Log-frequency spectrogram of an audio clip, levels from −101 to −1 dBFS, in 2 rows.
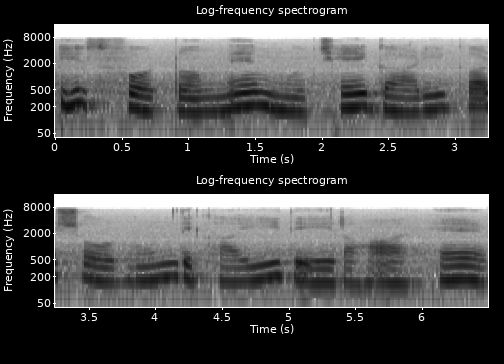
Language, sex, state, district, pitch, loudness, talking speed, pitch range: Hindi, female, Madhya Pradesh, Katni, 175 Hz, -18 LUFS, 100 wpm, 160-200 Hz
